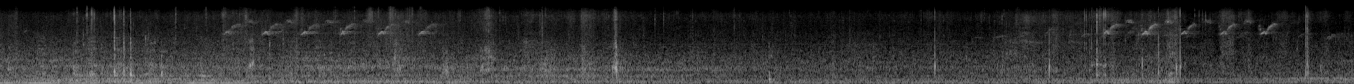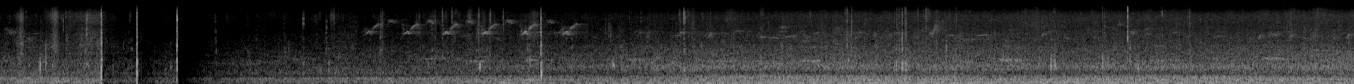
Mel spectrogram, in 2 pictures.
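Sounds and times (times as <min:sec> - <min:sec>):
outdoor noise: 0:00.0 - 0:27.0
small bird chirping: 0:02.2 - 0:04.4, 0:10.8 - 0:13.9, 0:17.2 - 0:27.0.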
